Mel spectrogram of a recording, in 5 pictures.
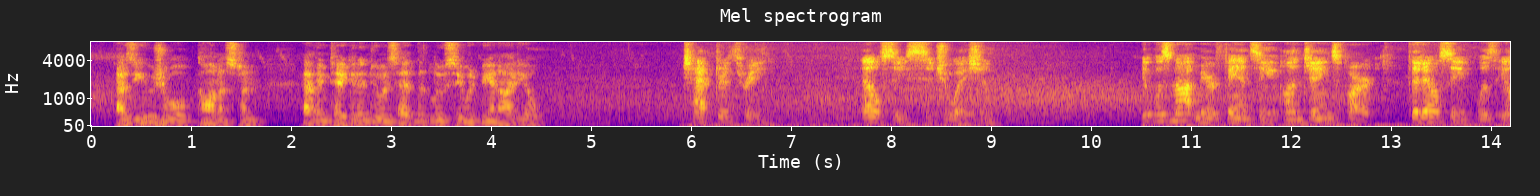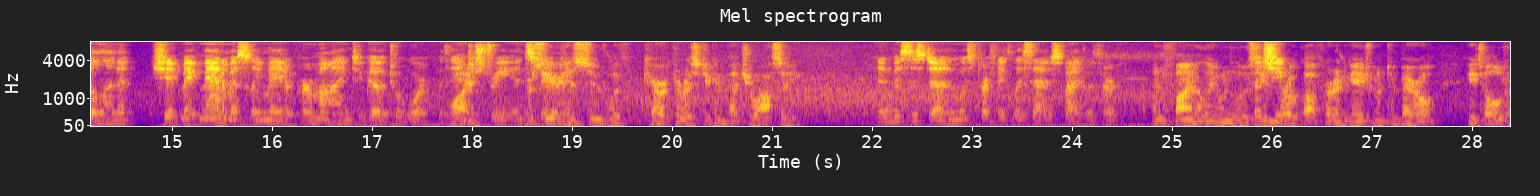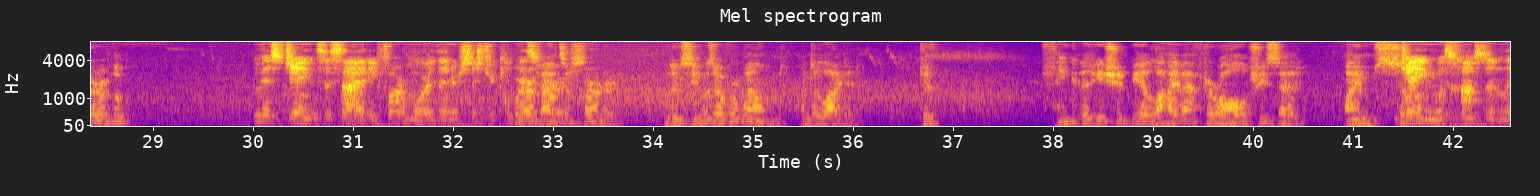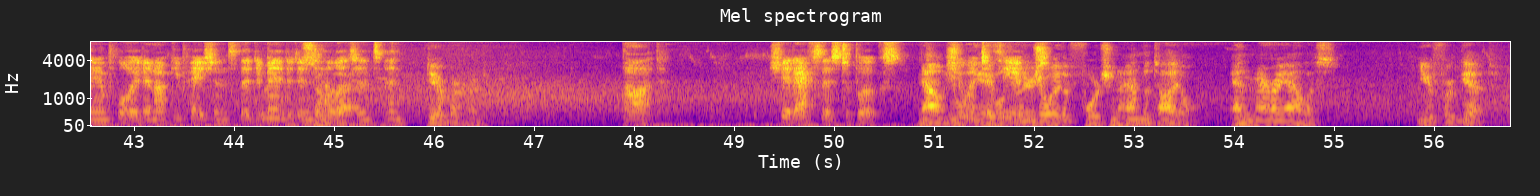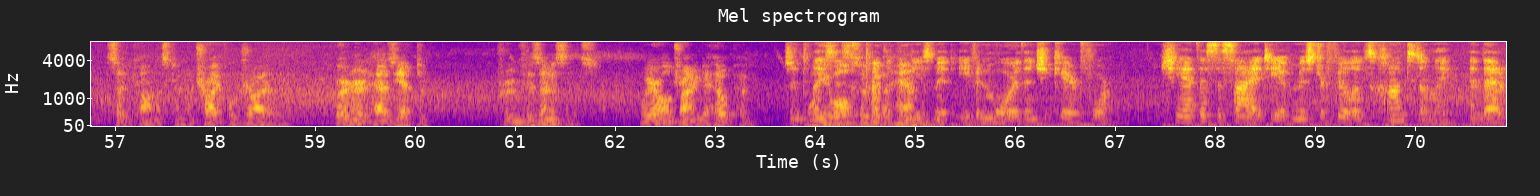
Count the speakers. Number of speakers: two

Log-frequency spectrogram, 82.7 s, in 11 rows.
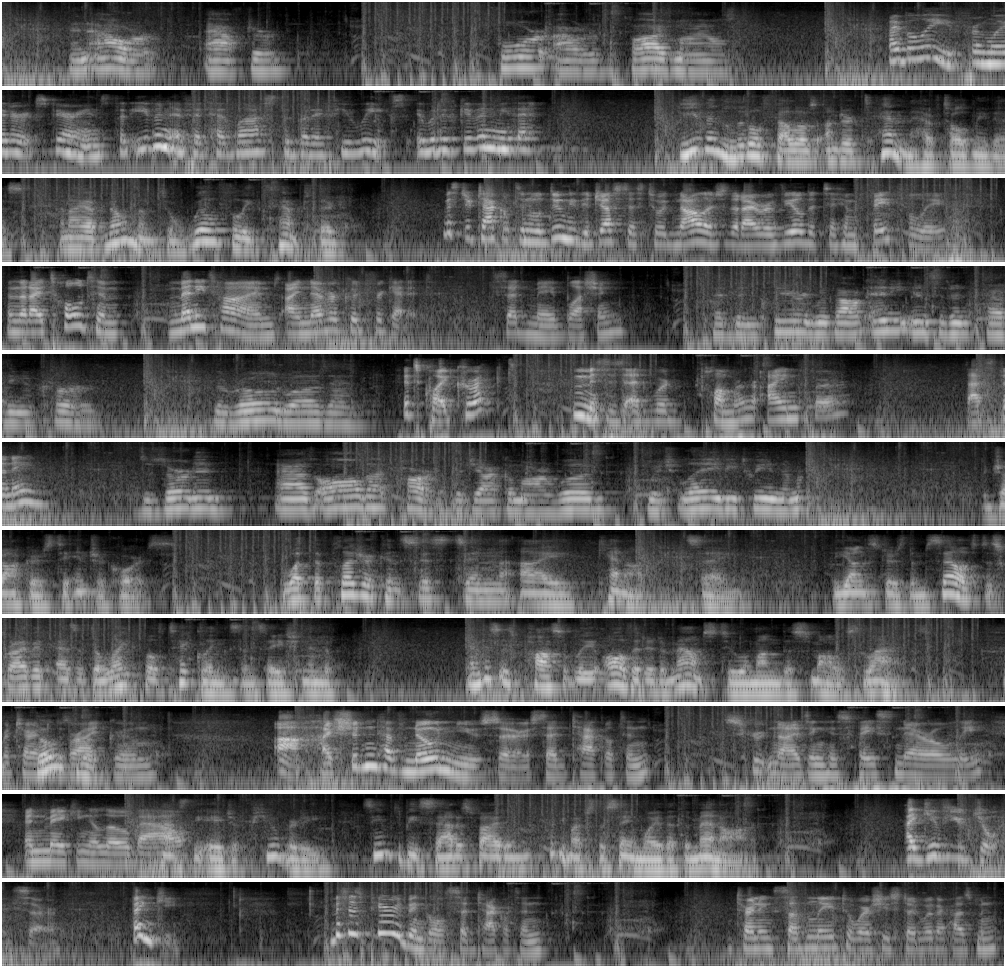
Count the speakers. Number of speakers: four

